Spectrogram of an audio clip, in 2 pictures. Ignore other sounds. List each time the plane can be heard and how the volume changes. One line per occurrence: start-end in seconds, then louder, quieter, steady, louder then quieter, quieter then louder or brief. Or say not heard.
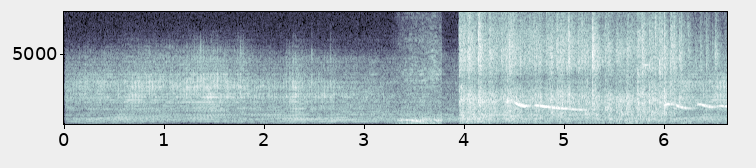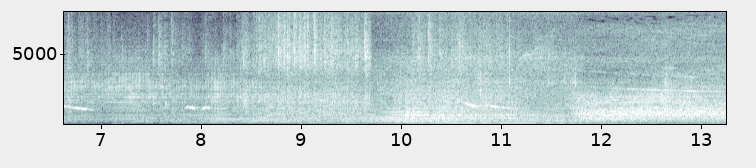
0.0-13.2 louder.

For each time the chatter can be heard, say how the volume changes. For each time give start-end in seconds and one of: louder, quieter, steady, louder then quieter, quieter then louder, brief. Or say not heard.
not heard.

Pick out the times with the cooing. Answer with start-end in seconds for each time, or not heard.
3.3-11.2.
